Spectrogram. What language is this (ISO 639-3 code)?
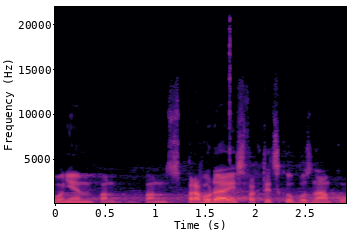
ces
